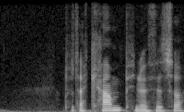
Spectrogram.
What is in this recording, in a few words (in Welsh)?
"camp", Welsh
